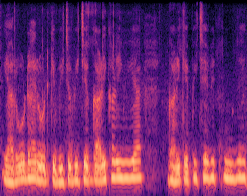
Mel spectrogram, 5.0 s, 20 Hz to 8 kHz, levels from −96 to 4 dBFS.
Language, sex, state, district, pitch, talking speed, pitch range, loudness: Hindi, female, Maharashtra, Gondia, 200 Hz, 205 wpm, 170-210 Hz, -13 LUFS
